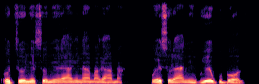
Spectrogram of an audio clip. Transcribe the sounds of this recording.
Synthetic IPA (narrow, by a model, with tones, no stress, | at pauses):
o˦tu˨o˦ɲe˦so˦ɲe˦ɾa˦ɲɪ˦na˦ma˦ɡa˦˨ma˦ | ŋʷe˦so˨ɾa˦ɲɪ˦ɡʷi˨e˦ɡʷu˨bɔ˦˨lʊ˨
